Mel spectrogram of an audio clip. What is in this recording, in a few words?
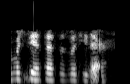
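police dispatch, scanner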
